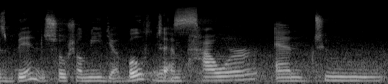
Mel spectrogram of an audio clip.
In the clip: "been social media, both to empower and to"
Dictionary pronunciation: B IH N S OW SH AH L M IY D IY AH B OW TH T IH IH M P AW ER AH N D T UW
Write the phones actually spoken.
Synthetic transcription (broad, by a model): B IH N S OW SH L M IY D IY AH B OW TH T IH IH M P AW ER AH N T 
